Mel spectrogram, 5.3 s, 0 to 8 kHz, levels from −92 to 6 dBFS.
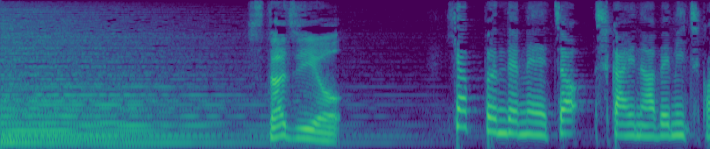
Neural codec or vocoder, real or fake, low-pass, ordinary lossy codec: none; real; none; none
